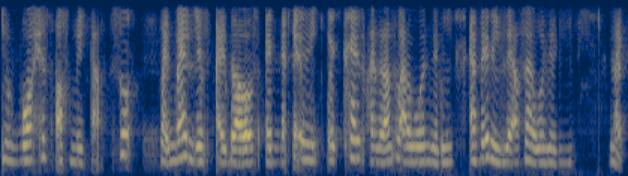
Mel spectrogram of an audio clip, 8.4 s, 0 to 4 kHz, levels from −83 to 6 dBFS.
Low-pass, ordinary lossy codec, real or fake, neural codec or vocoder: 3.6 kHz; none; fake; codec, 16 kHz, 1 kbps, FreqCodec, smaller model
